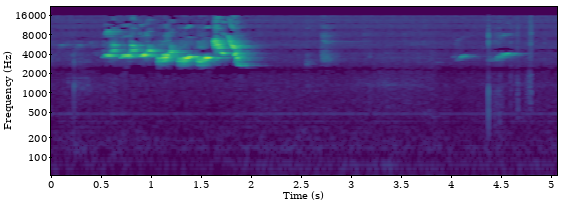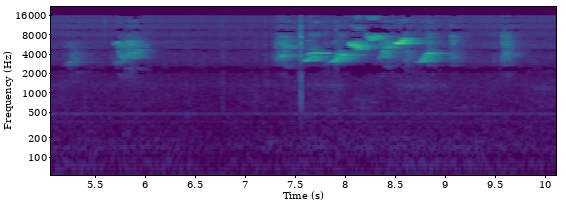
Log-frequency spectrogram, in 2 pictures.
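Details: Captive rusty-collared seedeater, a male about nine months old, nearly ten, singing: a high, rapid twittering phrase of warbled notes, then short scattered notes, then another long twittering run, with a faint steady hum beneath.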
